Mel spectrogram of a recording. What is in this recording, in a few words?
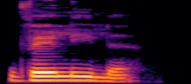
Velila Outside, Tamil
